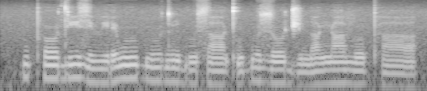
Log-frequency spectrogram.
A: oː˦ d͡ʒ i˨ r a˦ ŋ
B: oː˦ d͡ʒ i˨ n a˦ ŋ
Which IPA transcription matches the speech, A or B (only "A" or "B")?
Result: B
